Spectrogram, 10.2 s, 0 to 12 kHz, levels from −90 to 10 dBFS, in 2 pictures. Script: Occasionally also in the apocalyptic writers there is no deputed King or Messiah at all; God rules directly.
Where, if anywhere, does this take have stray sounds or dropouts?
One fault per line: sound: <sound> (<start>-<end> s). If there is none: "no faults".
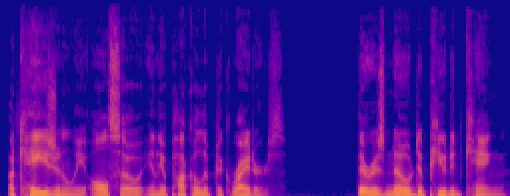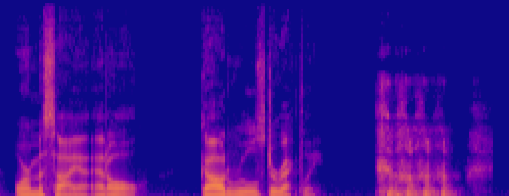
sound: laugh (8.8-10.0 s)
